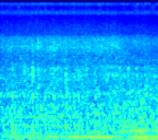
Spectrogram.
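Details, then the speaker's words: Airfinity electric fan runs with steady low drone and rough vibrating buzz, shaking and sometimes jumping; owner's added base screws didn't help. "Tapos maingay. [tawanan] Ayan. Minsan may time pa daw na tumatalon-talon siya. Ayan oh. Nanginginig. Tapos ayan oh. Maingay siya. Ma-vibrate."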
